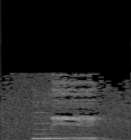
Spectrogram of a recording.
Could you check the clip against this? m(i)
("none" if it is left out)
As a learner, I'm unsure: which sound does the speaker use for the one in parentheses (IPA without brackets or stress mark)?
i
